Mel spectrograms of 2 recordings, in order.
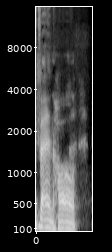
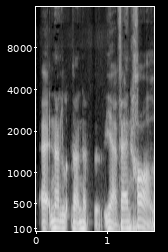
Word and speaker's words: van Gaal: Actually, all G's are H's in Dutch. So he's just the only one who I care to put that pronunciation into, because he's earned it. Like Louis van Gaal, Van Gaal, right? Not Van Gaal.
